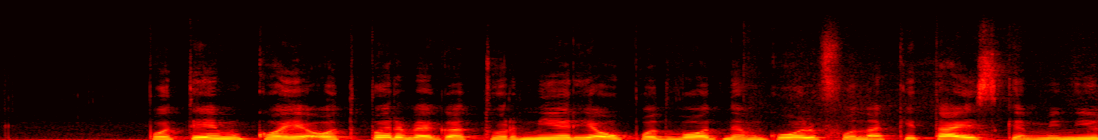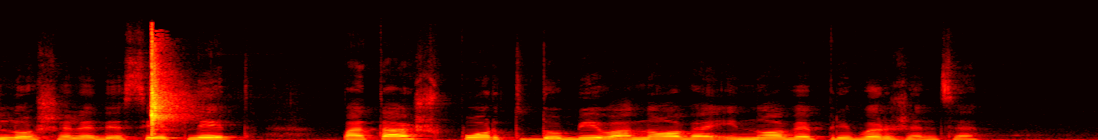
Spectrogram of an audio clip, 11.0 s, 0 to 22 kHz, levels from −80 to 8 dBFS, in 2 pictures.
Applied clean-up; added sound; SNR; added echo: none; Gunshot, gunfire; -1 dB; none.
